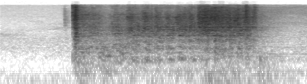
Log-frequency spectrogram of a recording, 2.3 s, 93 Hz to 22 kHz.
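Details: 1968 GMC truck, first start attempt after 20 years sitting: old V8 cranks, fires briefly with a rough roar for about a second and a half, then dies without settling into idle.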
